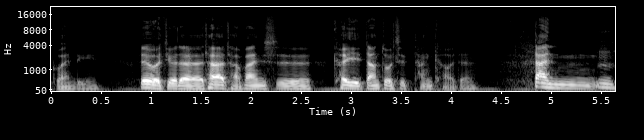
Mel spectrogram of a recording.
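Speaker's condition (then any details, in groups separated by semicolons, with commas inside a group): Hearing impairment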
